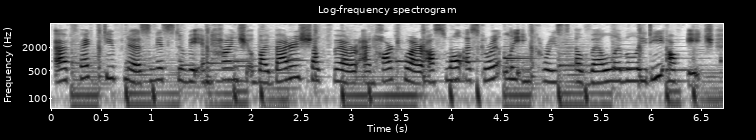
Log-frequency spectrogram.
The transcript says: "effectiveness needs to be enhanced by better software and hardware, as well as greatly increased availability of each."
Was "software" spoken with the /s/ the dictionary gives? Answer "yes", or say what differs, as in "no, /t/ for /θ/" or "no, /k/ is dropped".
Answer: no, /ʃ/ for /s/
